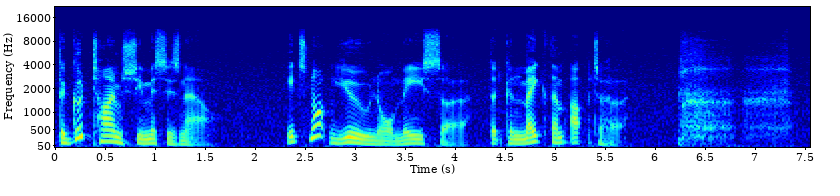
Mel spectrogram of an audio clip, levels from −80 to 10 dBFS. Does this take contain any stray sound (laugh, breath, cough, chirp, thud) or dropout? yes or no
yes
